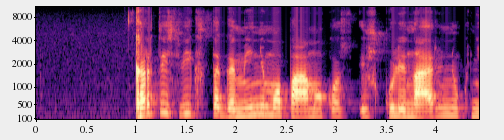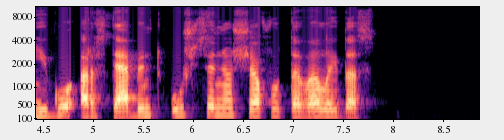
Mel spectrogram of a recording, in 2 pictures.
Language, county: Lithuanian, Klaipėda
